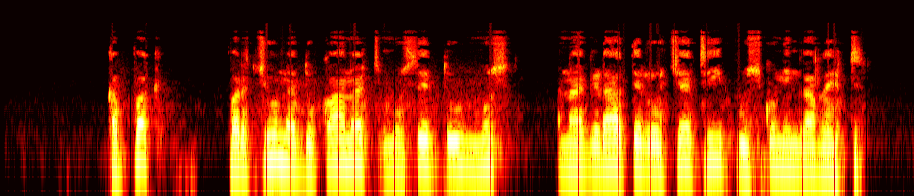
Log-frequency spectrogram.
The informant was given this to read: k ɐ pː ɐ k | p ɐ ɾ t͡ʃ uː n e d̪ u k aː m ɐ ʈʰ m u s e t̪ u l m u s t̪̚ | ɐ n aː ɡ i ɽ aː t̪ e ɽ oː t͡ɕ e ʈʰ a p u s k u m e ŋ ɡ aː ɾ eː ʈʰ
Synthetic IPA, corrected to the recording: k ɐ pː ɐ k | p ɐ ɾ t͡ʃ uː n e d̪ u k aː n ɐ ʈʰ m u s e t̪ u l m u s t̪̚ | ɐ n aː ɡ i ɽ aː t̪ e ɾ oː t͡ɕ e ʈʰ i p u s k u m i ŋ ɡ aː ɾ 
